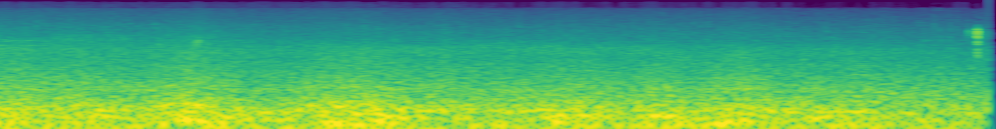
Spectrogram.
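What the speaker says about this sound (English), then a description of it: "This wind is really blowing now." Wind blows in Microsoft Flight Simulator during a bush flight from Tivat to Tirana, a steady low roaring rush that stays broad and constant throughout, with no voices.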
